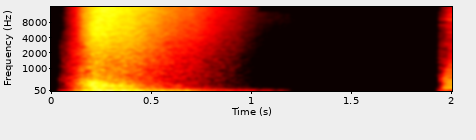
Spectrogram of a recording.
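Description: A single whoosh sound effect with a deep low boom under it, the logo sting of a news programme's intro. It swells in quickly, peaks about a quarter second in and fades away within about a second.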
